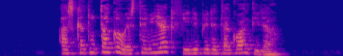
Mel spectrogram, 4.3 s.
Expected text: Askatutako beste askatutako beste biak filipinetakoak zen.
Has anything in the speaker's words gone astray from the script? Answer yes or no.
yes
